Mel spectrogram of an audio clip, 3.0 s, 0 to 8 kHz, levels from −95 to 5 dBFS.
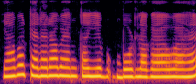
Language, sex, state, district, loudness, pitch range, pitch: Hindi, female, Haryana, Jhajjar, -9 LUFS, 260-295 Hz, 280 Hz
